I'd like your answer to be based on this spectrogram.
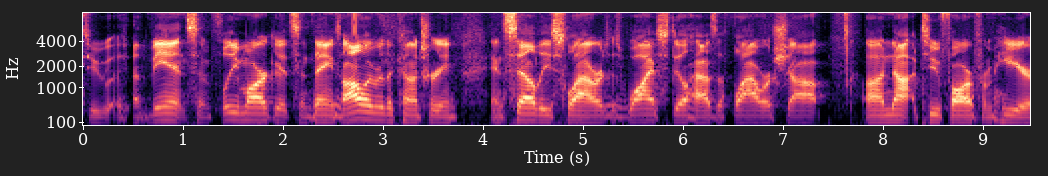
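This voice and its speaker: With an American accent, a man talks at a fairly slow pace and a medium pitch. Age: 30s. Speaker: podcast host. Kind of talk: casual interview. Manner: halting.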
